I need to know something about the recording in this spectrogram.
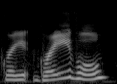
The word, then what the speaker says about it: gravel: Soon the rumble of gravel. It was spelled like gravy, but it's not. Gravel.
